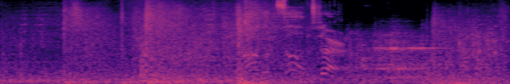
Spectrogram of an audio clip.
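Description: Heavy booming salvos from the FNS Dunkerque battleship's main guns in a naval video game, deep blasts amid a rumbling battle backdrop, with someone talking over them.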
